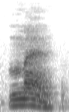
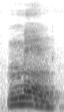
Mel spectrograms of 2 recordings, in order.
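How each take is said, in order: First: The vowel sounds like the one in cat. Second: The vowel sounds like the one in day. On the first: The speaker calls it wrong. "नब्बे percent लोग इसे मैन बोलते हैं ... जो कि गलत है" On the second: The speaker calls it right. "ए और आई मिलके बनाते हैं ए की मात्रा"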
